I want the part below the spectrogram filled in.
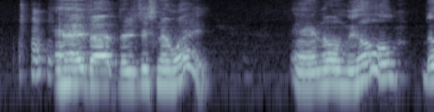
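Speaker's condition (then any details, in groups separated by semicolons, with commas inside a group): Cerebral palsy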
